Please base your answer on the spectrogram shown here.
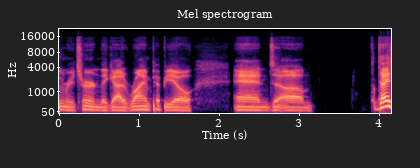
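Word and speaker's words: Pepiot: They got Ryan Pepio and did I say his last name right, Drew? It's Pepio, right? Pepio, that's right. Pepio. I was like, man, remember to say Pepio.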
